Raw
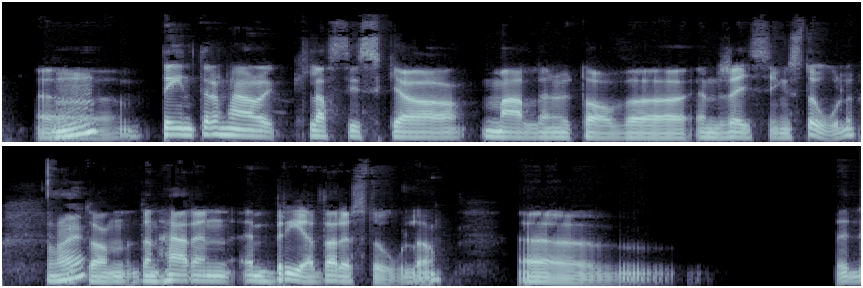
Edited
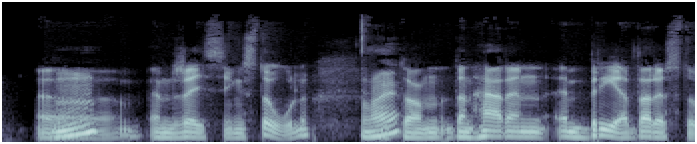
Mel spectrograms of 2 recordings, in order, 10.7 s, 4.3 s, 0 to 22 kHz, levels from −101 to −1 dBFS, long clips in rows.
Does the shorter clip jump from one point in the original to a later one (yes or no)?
yes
